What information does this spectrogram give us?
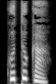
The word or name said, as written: ಕುತುಕ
